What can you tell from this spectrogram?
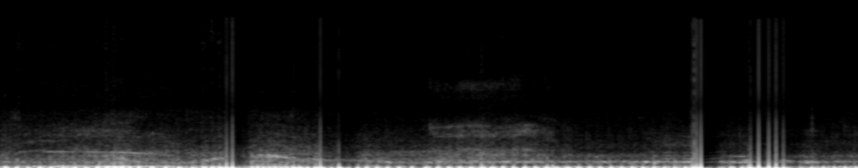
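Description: Motorcycle engine running as the bike is ridden along at low speed. There are a few sharp knocks, one about a second and a half in and a quick cluster near the end.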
